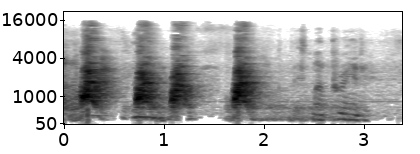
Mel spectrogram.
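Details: Maltipoo named Molly barks at an oil portrait of a grandfather; four loud sharp barks in quick succession, the middle two close together, then faint soft whimpers trailing off.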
